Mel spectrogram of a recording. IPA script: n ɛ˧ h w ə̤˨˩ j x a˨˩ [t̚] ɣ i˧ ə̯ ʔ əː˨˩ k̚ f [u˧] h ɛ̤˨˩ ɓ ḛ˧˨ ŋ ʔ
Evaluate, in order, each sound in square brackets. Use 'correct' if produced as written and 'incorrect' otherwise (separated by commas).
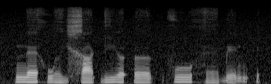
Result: incorrect, correct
